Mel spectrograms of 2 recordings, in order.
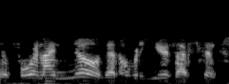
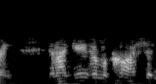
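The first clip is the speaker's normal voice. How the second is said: usual speaking voice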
